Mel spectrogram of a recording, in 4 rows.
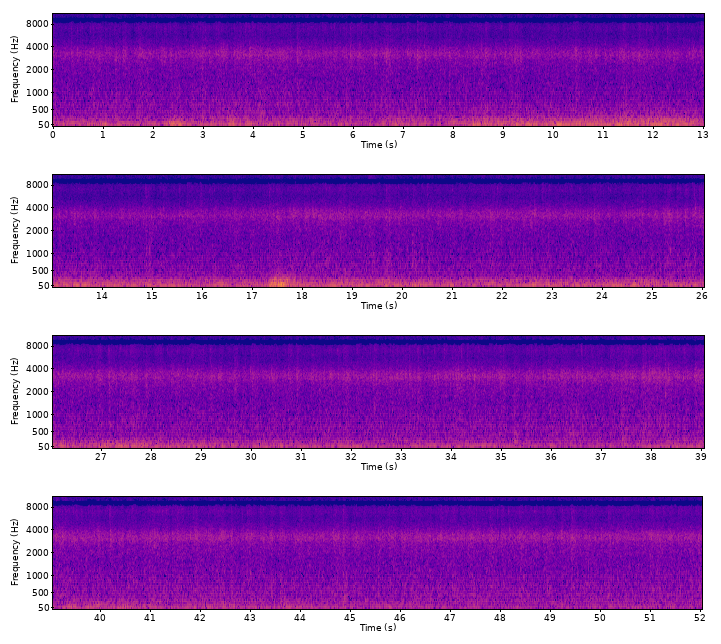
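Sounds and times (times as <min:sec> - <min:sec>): heavy rain hissing: 0:00.0 - 0:52.0
low rumbling thunder: 0:02.2 - 0:04.0, 0:08.2 - 0:15.5, 0:16.2 - 0:20.9
deep thunderclap: 0:17.3 - 0:19.2.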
